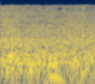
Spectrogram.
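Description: Small waves of floodwater lap and wash steadily at a flooded site along the Siang river, a continuous close rushing noise with no voices.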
